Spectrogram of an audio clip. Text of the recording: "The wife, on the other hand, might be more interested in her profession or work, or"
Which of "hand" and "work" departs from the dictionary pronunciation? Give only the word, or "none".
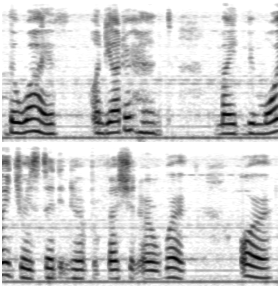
none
